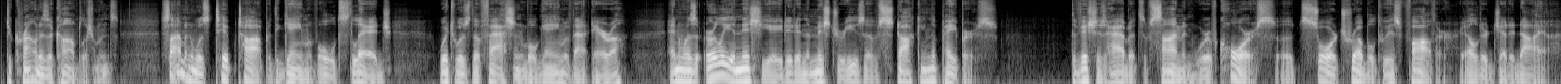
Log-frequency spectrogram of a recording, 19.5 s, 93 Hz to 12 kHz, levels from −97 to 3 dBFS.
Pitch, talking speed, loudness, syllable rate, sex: 85 Hz, 150 wpm, -20 LUFS, 4.6 syllables/s, male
